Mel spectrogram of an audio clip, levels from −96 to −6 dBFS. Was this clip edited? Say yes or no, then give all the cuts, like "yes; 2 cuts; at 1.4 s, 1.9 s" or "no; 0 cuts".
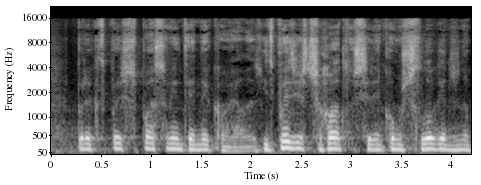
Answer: yes; 1 cut; at 2.1 s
